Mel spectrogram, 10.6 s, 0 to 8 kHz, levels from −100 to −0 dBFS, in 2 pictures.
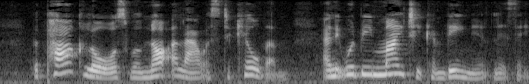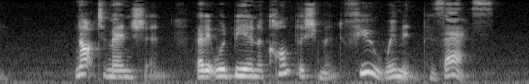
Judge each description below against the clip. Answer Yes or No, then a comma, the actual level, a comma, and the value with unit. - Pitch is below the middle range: No, high, 190 Hz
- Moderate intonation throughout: No, wide, 6.2 semitones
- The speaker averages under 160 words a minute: No, average, 165 wpm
